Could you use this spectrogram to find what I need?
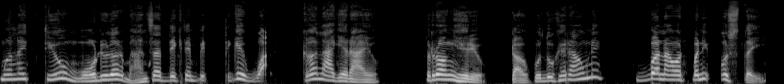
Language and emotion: Nepali, disgusted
